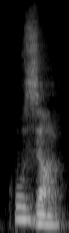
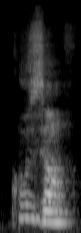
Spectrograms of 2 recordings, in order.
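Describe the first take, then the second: First: It is said with a French pronunciation. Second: The same.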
